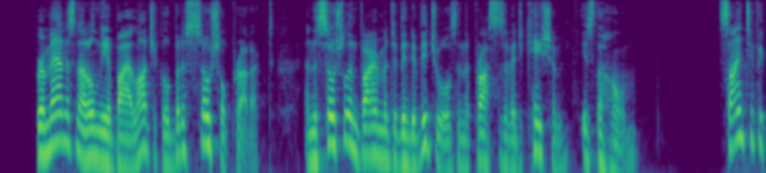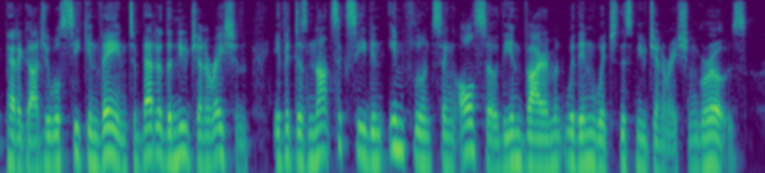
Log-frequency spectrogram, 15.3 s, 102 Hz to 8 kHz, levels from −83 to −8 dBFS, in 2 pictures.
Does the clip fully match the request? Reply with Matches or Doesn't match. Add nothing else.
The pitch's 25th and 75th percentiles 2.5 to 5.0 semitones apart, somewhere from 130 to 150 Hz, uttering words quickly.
Matches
